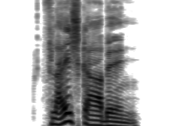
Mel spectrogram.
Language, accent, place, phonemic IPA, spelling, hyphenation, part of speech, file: German, Germany, Berlin, /ˈflaɪ̯ʃˌɡaːbl̩n/, Fleischgabeln, Fleisch‧ga‧beln, noun, De-Fleischgabeln.ogg
- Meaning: plural of Fleischgabel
